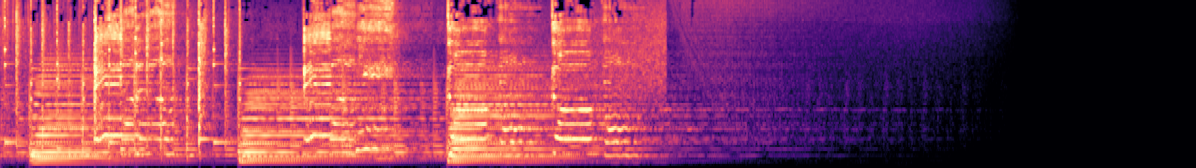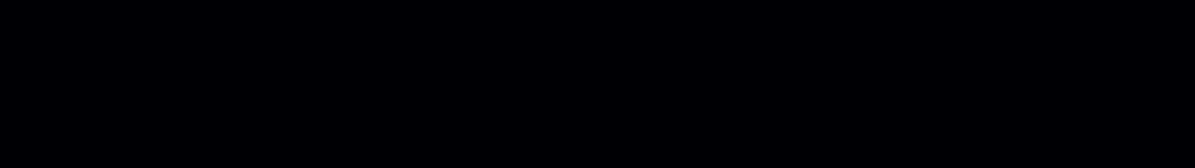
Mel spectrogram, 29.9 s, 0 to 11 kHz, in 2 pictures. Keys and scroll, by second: 1.7 Return, 2.4 ctrl+-, 7.9 space, 15.0 ctrl+-.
